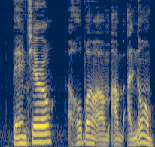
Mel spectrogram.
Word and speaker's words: Banchero: you pronounce his name benanchero is how you pronounce his name banchero I hope I know I'm butchering these dudes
